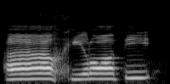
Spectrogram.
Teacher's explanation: یہ گلے کے ابتدائی حصے سے حرف خا ادا ہوتی ہے اور ہلکی سی تالو میں خراش بھی آتی ہے اس کی ادائیگی میں، آخراتی، اور یہ موٹے حروفوں میں سے ہے۔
